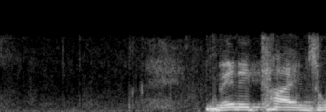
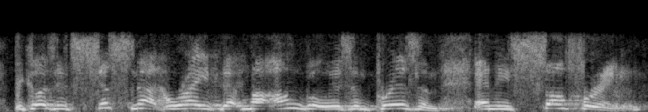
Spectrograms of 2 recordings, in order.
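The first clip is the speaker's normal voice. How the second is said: higher, pleading retelling of a grieving nephew; a touch of despair, higher voice; distraught young man; 6 semitones higher than usual. Retold or imitated. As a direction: voice the young man's anguish, pitched up.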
